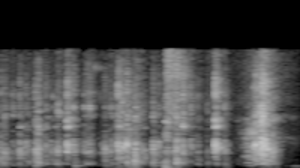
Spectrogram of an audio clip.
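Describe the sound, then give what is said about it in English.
Rapid, uneven clatter of keys as a man types on a computer keyboard, fairly quiet, with brief pauses between bursts and no one speaking. “He's typing it out. Can you hear it?”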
